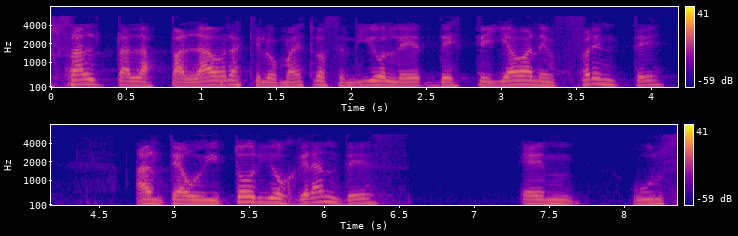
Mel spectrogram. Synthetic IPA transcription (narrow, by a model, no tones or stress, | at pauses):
salt̪alaspalaβ̞ɾaske̞lo̞zmae̞st̪ɾosase̞nd̪ioleðest̪eʝaβane̞ɱfɾe̞nt̪e | ant̪eawðit̪o̞ɾjo̞zɣɾand̪es | en | uns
